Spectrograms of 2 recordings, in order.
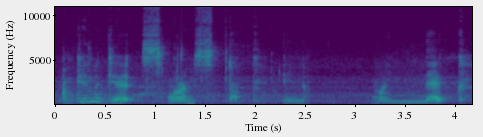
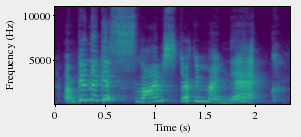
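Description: First: Said in the usual way. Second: Higher louder whine; whiny toy voice. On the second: Pretend. Toy complains, louder repeat.

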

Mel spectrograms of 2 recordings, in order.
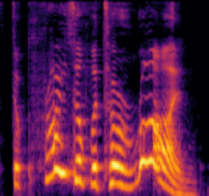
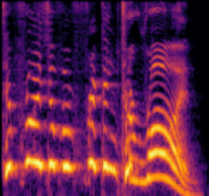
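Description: First: Slow, drawn-out exclamation; emphatic amazement. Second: Very high excited cry; astonished outburst. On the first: Gamer compares the price for viewers, slow amazed emphasis. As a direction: stretch out the comparison in wonder. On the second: Gamer hammers home the price, high astonished outburst. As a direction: repeat it at peak amazement. Repeats price comparison, more worked up. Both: Real, not acted.

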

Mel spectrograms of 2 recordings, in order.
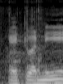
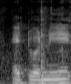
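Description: The two takes are said the same way.

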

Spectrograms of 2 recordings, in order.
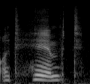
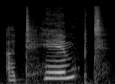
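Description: First: Said in the usual way. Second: "attempt" pitched up with a rising end; stress on attempt. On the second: Real, not acted. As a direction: underline "attempt" as only a try, lifting it high. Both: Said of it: "I'm not saying we will".

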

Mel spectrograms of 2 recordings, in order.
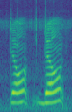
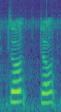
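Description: No difference in how they are said.

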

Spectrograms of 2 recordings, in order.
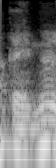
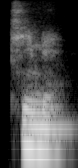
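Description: First: "timer" said the English way, "tie-mer"; "timer" with an English "ai" sound. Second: "timer" read as French, "ti-mé", ending on "é"; "timer" pronounced like French "timé"; French-spelled timer. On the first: Shown as a demonstration. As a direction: say "timer" like the English word, first syllable "tie". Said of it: "il le prononce pas". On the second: Retold or imitated. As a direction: imitate the app saying "timer" as a French word, "ti-mé". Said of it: "il le prononce".

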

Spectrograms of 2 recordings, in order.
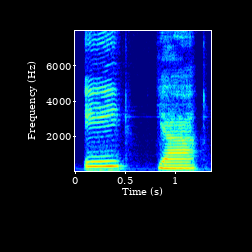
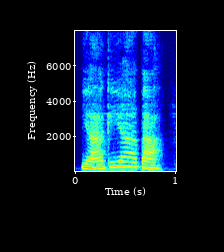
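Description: First: 이야기하다 split as 이-야-기-하-다 with gaps; syllable by syllable. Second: Said in the usual way. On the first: Shown as a demonstration. Teacher drilling learners on 이야기하다, every syllable separated. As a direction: pause after each syllable of 이야기하다.

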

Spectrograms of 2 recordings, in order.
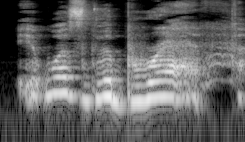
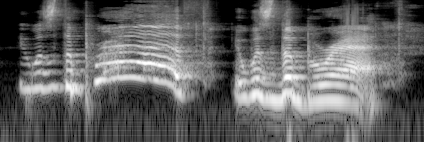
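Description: First: Said in the usual way. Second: Higher, much louder, slowly stressed; emphatic realization. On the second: Retold or imitated. Vlogger insisting to viewers it was the breath, emphatic. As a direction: hammer home the discovery. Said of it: "repeats with rising emphasis".

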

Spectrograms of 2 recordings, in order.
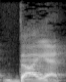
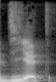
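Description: First: Diet en « DA-ï-et »; bonne prononciation. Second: Diète à la française, « di-ète »; mauvaise prononciation. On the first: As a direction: dis diet avec une diphtongue « aï ». (diet à l'anglaise, « daïet ») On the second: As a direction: dis diète avec un « i » au lieu de « aï ». (diète prononcé « diète », comme en français) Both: Shown as a demonstration. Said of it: "C'est pas le diète".

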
